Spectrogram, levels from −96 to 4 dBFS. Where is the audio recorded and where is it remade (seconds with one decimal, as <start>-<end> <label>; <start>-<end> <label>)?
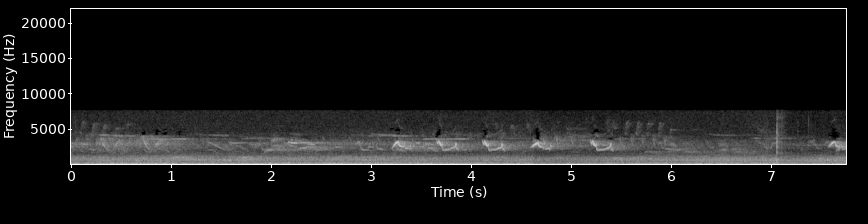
0.0-0.4 remade; 0.4-1.1 recorded; 1.1-2.2 remade; 2.2-6.9 recorded; 6.9-7.8 remade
